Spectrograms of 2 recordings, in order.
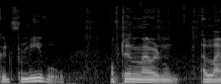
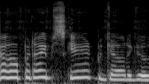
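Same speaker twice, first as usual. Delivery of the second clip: put-on scared kid voice, much higher; 6 dB louder than usual. Retelling a scene, the little boy answers the man urging him, imitating scared little Billy. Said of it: "this scared looking little boy".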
